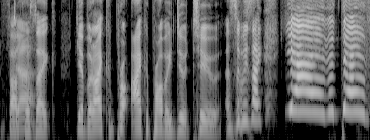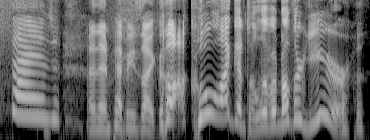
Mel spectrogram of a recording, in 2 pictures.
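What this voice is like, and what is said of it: Switches between several character voices. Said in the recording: “That was a good impression. ... reenacting five different voices ... all the different voices you did and your commitment to all the characters”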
